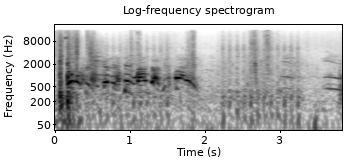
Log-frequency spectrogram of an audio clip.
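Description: Rapid gunfire bursts crackle in a shooter video game, dense volleys for a couple of seconds, then sparser distant shots as players talk over the action.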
